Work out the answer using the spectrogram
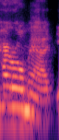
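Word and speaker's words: Chiral Mad: Is it Cheryl Mad? Your anthology that you co-edited? – Oh, Carol Mad.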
